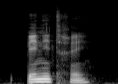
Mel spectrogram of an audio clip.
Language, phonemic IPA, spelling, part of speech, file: French, /pe.ne.tʁe/, pénétrer, verb, Fr-pénétrer.ogg
- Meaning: 1. to enter, to get in (to) 2. to penetrate 3. to see through somebody's lies or secret plans 4. to penetrate (to enter sexually; to engage in penetrative sex)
